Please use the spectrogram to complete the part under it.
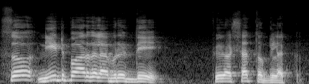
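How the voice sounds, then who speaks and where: A man's voice: fairly high pitch, sing-song, brisk, a little mellow. A man with a Telugu accent working through exam questions as a coaching teacher, explaining informally and repeating key terms.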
